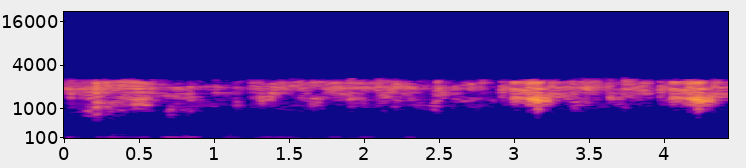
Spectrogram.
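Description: A recording played back through a Panasonic IC recorder's small built-in speaker: a tinny, hissing, wavering noise that swells and fades, loudest in surges near the end. The uploader takes it for spirit voices saying 'his werewolf' and 'hunted'.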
